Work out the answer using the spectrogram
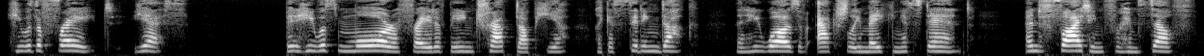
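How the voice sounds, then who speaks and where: A woman reading fan fiction aloud as scripted narration, with dramatic, expressive storytelling. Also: high-pitched, measured pace. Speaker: amateur audiobook narrator.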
